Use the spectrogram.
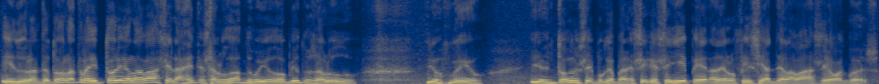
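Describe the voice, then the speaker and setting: A man with a fairly high pitch talks at a very fast pace, his pitch varying in an ordinary way. Noticeable background noise is present. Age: 80s+. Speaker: retired film producer. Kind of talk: interview storytelling. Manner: animated.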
